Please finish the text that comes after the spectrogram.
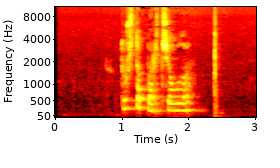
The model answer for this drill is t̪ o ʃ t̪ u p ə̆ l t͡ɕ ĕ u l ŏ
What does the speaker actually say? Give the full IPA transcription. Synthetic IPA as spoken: t̪ u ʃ t̪ o p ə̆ r t͡ɕ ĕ u l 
